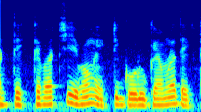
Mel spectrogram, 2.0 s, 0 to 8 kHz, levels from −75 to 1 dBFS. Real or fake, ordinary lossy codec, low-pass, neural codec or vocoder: real; none; none; none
